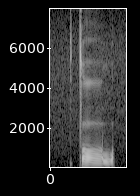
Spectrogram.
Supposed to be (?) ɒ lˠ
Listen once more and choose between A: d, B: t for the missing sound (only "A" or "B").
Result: B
